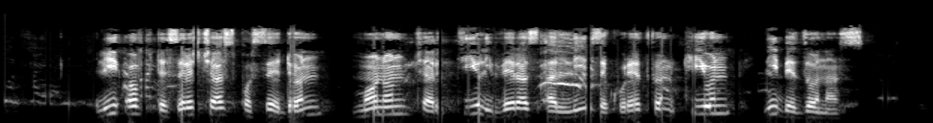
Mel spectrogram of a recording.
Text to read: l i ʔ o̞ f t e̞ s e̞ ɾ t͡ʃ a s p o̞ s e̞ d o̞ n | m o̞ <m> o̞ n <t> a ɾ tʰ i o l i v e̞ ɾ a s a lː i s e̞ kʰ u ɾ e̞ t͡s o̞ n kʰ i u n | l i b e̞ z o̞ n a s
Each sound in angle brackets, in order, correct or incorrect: incorrect, incorrect

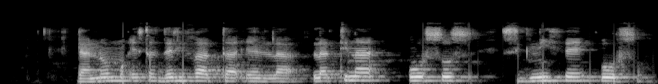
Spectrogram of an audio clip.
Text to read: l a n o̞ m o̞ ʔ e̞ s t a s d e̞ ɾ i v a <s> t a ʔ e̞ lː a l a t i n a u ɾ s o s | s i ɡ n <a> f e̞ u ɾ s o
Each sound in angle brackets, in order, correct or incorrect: incorrect, incorrect

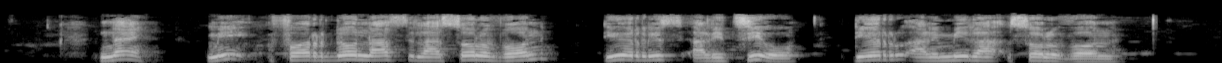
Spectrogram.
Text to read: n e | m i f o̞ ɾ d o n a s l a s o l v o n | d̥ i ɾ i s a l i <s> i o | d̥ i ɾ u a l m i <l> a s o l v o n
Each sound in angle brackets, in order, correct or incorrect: incorrect, correct

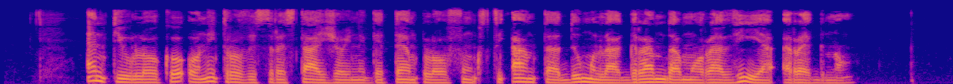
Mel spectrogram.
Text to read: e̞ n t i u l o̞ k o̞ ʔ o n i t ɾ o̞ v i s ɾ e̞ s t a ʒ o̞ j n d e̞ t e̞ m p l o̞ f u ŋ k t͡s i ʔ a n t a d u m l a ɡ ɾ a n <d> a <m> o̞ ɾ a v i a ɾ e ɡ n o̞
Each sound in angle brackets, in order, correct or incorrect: correct, correct

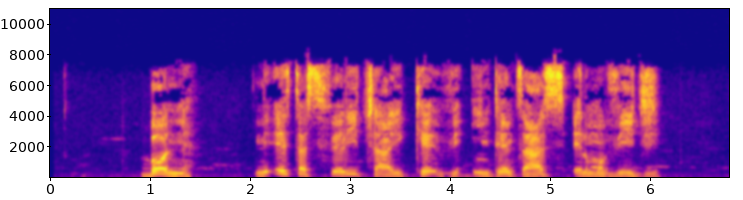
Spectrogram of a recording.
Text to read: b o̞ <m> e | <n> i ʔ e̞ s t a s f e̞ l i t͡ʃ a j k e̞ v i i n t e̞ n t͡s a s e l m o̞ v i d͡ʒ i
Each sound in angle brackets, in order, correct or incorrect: incorrect, correct

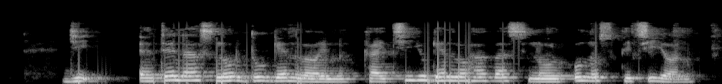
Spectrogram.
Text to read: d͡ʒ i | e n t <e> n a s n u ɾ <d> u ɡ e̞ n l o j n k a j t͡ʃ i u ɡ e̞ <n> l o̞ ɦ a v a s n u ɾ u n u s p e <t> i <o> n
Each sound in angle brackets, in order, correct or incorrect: correct, correct, correct, incorrect, correct

